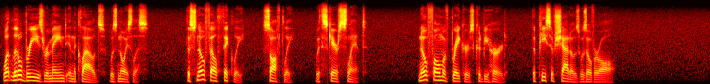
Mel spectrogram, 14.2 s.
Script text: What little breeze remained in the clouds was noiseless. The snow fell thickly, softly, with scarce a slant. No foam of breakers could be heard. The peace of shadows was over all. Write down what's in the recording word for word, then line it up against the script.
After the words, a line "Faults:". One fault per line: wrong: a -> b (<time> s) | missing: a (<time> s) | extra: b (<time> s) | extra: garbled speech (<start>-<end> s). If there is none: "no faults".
What little breeze remained in the clouds was noiseless. The snow fell thickly, softly, with scarce slant. No foam of breakers could be heard. The peace of shadows was over all.
Faults:
missing: a (6.8 s)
